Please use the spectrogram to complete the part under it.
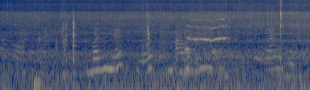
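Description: Garlic-ginger paste and turmeric frying in a pan for a mutton curry, a steady close sizzle with stirring clinks, under a woman's speech.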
